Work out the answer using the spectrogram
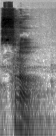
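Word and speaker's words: snow: উচ্চারণ স্নো হয় তবে এখানে ডাব্লিউ যে লেটারটি আছে এই লেটারটি উচ্চারণ আসবে না কিন্তু লেখার সময় লিখতে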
